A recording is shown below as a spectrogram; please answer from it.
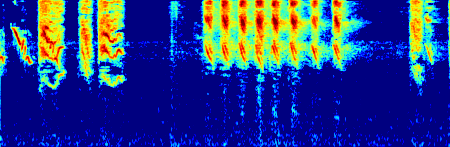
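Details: Female coleiro tui-tui calling to stimulate the male: high noisy notes, then a rapid even series of about ten sharp ticking pulses, and one last burst.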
